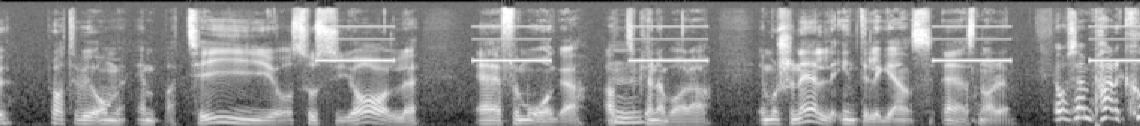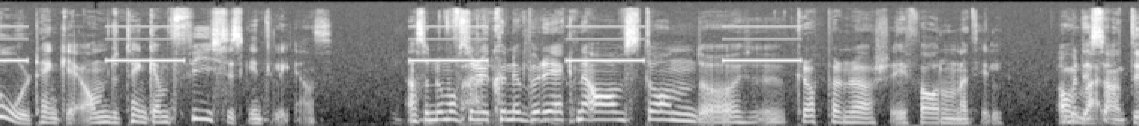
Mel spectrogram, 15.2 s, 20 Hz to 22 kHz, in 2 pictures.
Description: Alarm pattern, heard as an alarm's beeps, played three times, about 3050 Hz, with speech in Swedish. Temporal three. Smoke or fire, evacuate.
